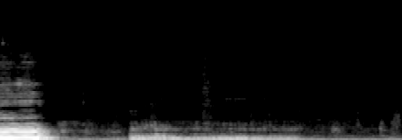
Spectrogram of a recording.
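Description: Bloodhound baying: one loud, deep-pitched call that breaks off about half a second in, followed by a quieter low rumble lasting about two seconds. It is the young dog's protective, aggressive reaction to new people.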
